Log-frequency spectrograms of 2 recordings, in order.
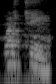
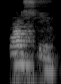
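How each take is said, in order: First: Said in the usual way. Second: "marching" with s for ch; learner's mispronunciation. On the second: Shown as a demonstration. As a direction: say "marching" as "marsing". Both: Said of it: "is pronounced".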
